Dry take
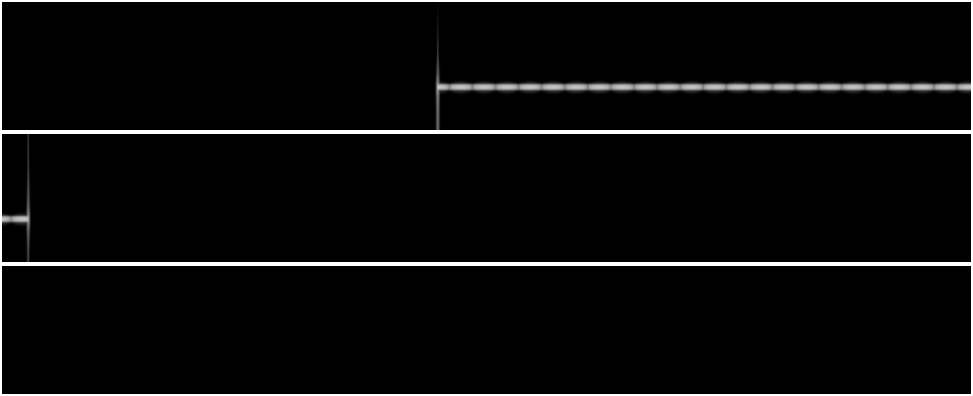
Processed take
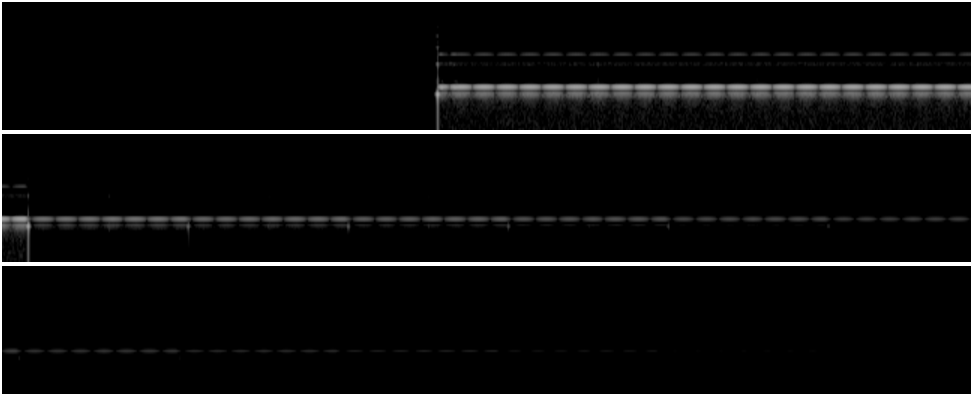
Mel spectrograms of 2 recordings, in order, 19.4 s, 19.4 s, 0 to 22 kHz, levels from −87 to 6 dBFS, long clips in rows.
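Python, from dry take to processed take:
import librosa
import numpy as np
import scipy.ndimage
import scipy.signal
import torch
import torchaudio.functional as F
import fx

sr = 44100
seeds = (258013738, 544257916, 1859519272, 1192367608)

y = scipy.ndimage.median_filter(x, 15, mode='constant')
y = fx.formant_shift(y, sr, semitones=-5)
y = fx.env_lowpass_down(y, sr, base_hz=1500.0, full_db=-23.5)
y = fx.echo_thinned(y, sr, ms=1067, feedback_pct=80, hz=1200.0, wet_db=-21.0)
y = y * librosa.db_to_amplitude(-8.0)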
